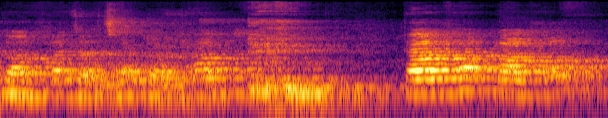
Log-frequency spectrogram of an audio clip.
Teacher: अघोष हो गया, यानी इसमें कंपन नहीं है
